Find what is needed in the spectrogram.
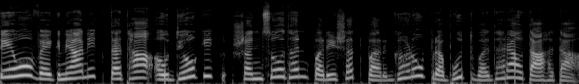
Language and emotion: Gujarati, neutral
